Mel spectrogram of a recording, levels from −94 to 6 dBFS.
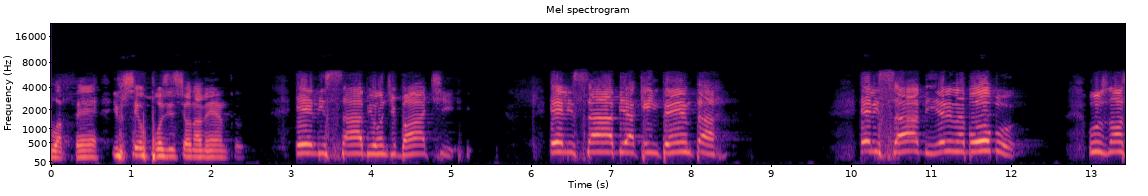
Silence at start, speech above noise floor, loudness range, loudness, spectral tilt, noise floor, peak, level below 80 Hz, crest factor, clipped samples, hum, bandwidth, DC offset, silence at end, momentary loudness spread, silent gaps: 0 s; 63 dB; 4 LU; -24 LUFS; -6 dB/octave; -87 dBFS; -6 dBFS; -70 dBFS; 20 dB; under 0.1%; none; 6.6 kHz; under 0.1%; 0 s; 10 LU; none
